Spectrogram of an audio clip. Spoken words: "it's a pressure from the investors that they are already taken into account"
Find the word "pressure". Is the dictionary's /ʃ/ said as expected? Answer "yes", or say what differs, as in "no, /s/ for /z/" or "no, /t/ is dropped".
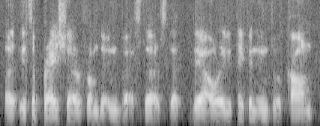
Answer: yes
